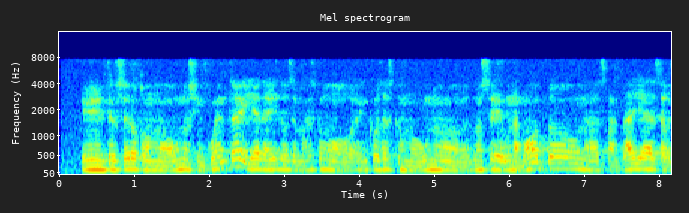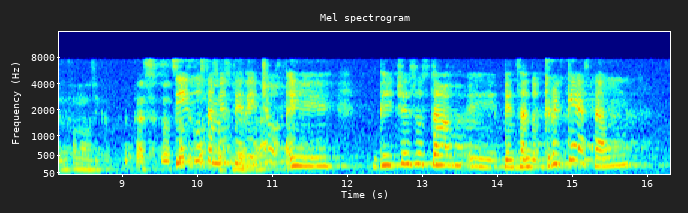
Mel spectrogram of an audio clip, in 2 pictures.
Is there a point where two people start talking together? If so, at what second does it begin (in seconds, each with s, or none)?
9.7 s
